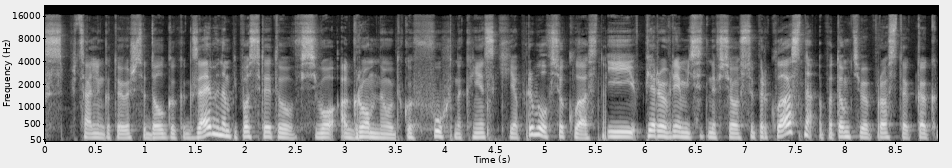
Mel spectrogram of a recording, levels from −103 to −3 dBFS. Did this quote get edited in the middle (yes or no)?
yes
